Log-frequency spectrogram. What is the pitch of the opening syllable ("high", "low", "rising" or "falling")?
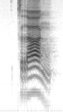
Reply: falling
